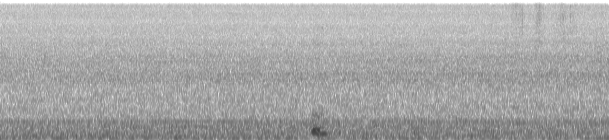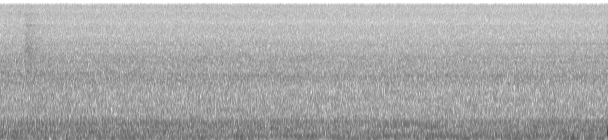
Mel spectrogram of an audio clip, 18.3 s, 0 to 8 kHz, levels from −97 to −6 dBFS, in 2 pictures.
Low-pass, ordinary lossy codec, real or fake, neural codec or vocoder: 7.2 kHz; none; real; none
